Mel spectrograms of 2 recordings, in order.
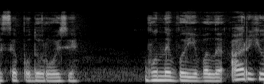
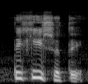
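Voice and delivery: short, higher-pitched scolding; sharp command to settle down; snapping; 6 semitones higher than usual. A narrator's reading. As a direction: snap at a restless animal to hush. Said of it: "гаркнула вона на Німерію".

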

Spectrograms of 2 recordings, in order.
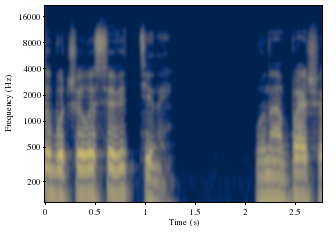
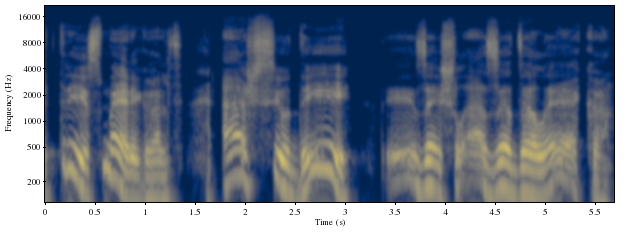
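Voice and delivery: slow, drawn-out sinister taunt, pitched up; cold malevolent voice; 4 semitones higher, slower than usual. A narrator's reading. Inhuman voice taunting the sorceress who followed the girl, cold and malevolent. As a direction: stretch the words with cruel mockery. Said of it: "Голос став металевим, холодним і зловорожим".

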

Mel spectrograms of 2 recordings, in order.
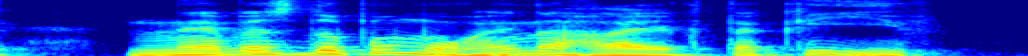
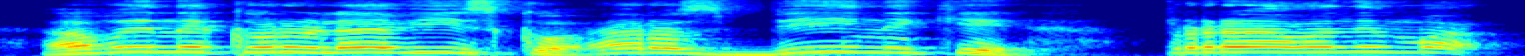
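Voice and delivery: much higher outraged cry; shouted; 9 semitones higher than usual. Acted. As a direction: yell defiance at the troop. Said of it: "крикнув". (дядько з чуприною кричить на вояків)

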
